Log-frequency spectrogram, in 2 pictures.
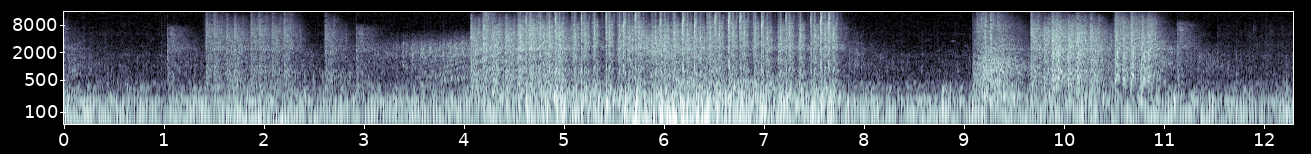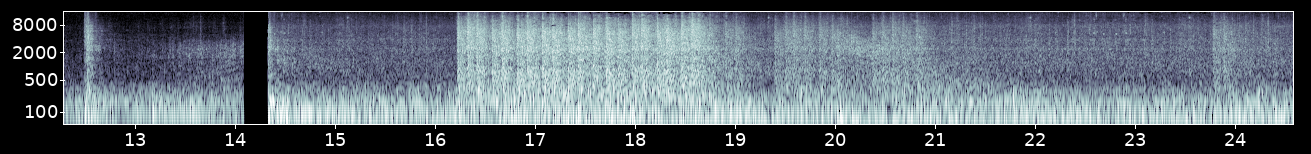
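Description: Sustained machine gun fire rattles in long, loud bursts during a Combat Mission battle, with brief gaps between volleys and a short silent break partway through.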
